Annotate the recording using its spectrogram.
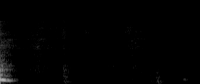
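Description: A woman's short voiced 'oo' trails off at the start, then faint mouth sounds of chewing a pancake.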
